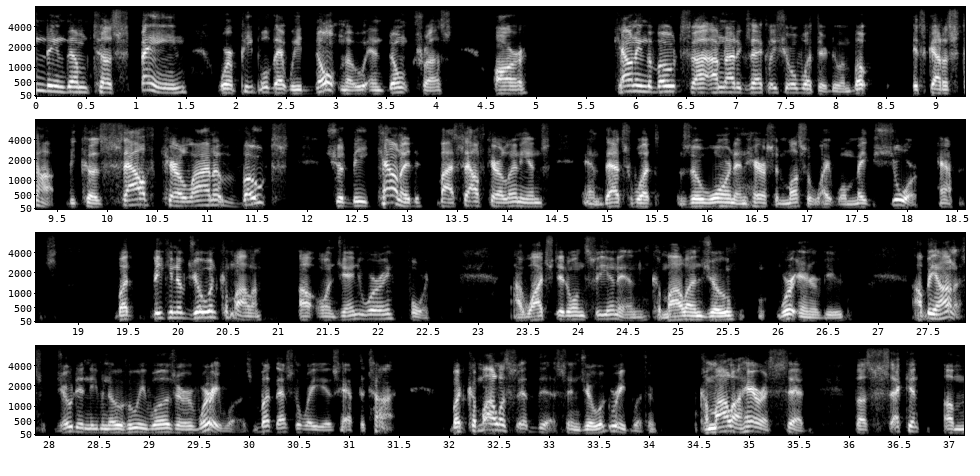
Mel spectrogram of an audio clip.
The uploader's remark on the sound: In this episode we have a phone interview.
